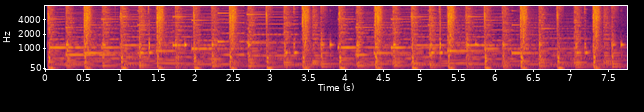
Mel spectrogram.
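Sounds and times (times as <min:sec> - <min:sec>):
music loop: 0:00.0 - 0:07.7.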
